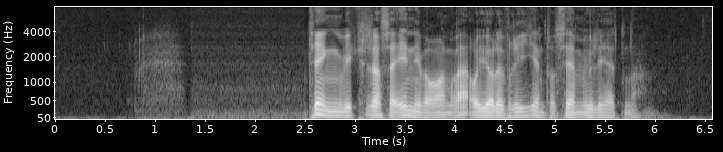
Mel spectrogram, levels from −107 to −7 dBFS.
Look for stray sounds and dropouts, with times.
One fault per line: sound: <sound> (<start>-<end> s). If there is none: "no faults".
no faults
